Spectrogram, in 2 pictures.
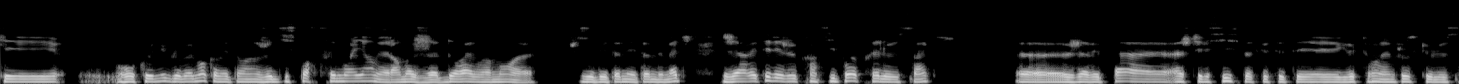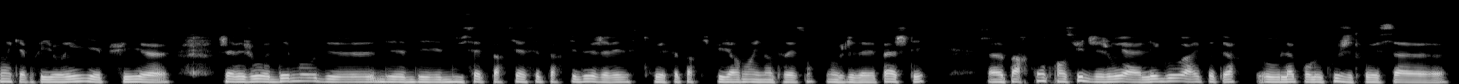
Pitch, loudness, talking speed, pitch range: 120 Hz, -17 LUFS, 195 wpm, 115-130 Hz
